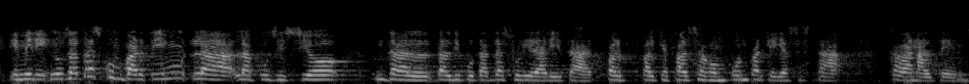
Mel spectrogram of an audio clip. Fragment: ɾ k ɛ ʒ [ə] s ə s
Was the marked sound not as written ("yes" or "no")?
yes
